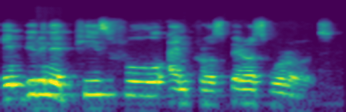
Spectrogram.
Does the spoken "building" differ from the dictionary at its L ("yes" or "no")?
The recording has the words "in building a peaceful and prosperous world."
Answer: yes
